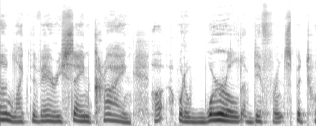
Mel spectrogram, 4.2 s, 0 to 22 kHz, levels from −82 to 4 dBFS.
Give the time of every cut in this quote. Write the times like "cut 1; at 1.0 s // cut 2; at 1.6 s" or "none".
cut 1; at 2.0 s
